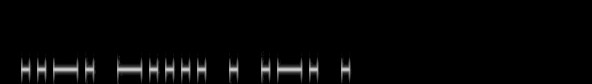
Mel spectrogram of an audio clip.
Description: Morse code, heard as a keyed tone, about 15 wpm, 700 Hz. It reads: F6ERE
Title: DXCC-100 Call Signs - 5 Characters - Repeated 3x - 15wpm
